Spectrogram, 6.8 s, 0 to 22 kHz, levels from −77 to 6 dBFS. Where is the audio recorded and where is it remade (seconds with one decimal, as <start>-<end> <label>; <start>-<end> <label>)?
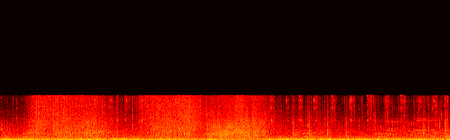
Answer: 0.0-2.8 recorded; 2.8-4.0 remade; 4.0-6.8 recorded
